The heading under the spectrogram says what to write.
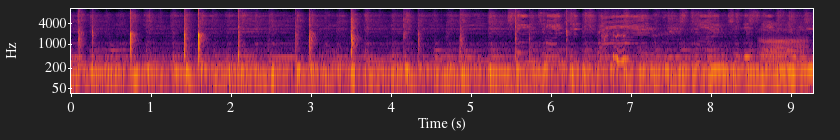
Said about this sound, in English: Clapping along with this song would work. I may have done it.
